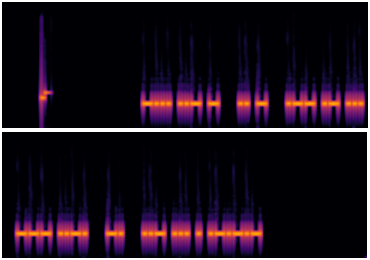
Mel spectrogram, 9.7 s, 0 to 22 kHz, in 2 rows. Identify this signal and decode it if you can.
Morse code, heard as a keyed tone, about 30 wpm, 700 Hz. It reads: BUT IT WAS OF N USE.
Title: Sentences from Top 100 Words and Abbreviations 30wpm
